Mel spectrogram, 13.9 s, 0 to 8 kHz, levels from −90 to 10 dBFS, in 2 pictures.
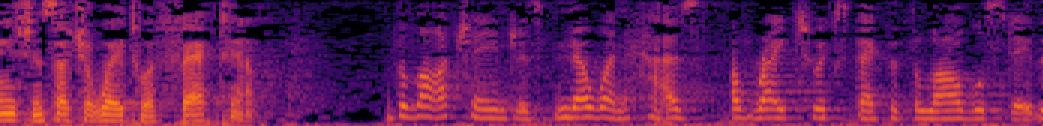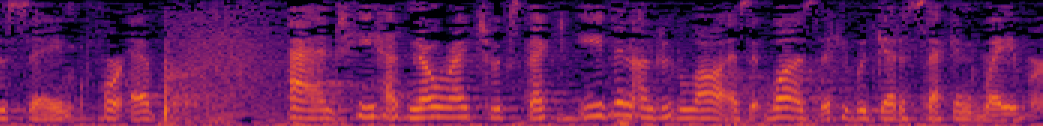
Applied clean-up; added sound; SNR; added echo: none; none; none; none.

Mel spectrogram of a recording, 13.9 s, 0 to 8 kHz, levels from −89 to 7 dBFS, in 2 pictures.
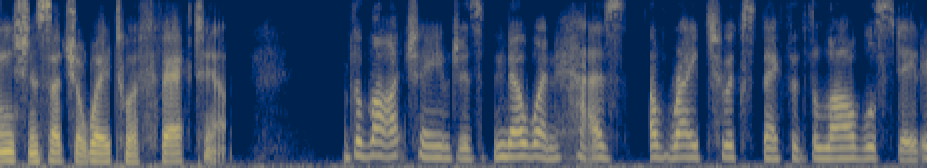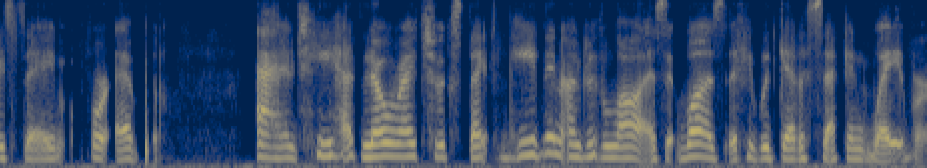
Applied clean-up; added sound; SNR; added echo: neural diffusion model UNIVERSE++.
